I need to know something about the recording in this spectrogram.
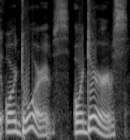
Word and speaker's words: hors d'oeuvres: They've got complimentary hors d'oeuvres. That's how you pronounce it.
